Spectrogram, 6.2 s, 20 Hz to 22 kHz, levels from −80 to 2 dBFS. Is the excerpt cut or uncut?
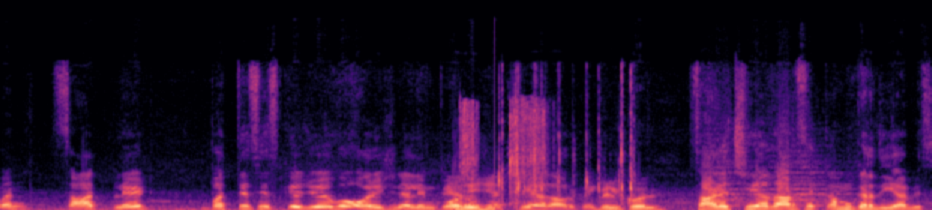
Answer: cut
